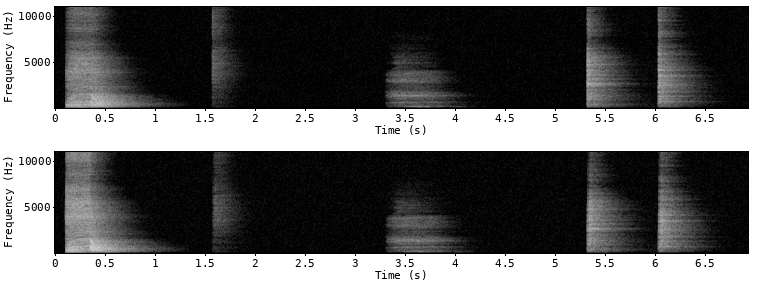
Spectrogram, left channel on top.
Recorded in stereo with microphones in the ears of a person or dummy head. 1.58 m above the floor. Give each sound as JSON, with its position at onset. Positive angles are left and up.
{"t": 0.1, "sound": "a drill", "side_deg": -60, "distance_m": 1.4}
{"t": 1.6, "sound": "a dropped coin", "side_deg": 60, "distance_m": 1.9}
{"t": 3.3, "sound": "breathing", "side_deg": 25, "distance_m": 3.5}
{"t": 5.3, "sound": "a clap", "side_deg": 80, "distance_m": 4.5}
